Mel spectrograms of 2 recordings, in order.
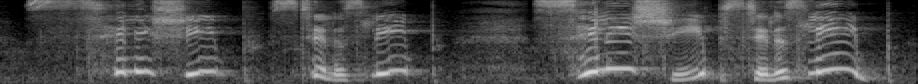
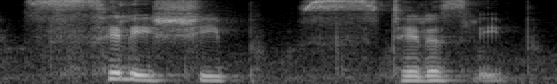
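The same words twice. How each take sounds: First: Very high, increasingly loud "Silly sheep, still asleep"; high-pitched repetition. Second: Slow, measured "Silly sheep, still asleep"; slow articulation. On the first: Repeats twister building in intensity. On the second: First, slow take of twister. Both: Shown as a demonstration.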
